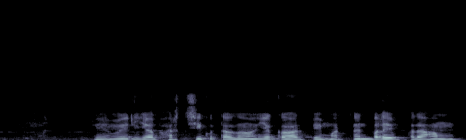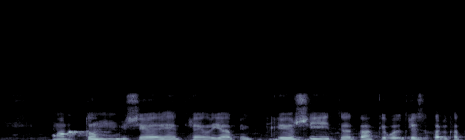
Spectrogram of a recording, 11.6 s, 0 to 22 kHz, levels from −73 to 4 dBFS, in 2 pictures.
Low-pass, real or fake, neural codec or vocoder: 7.2 kHz; fake; codec, 16 kHz, 4 kbps, FreqCodec, larger model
